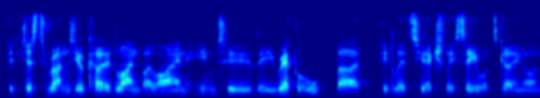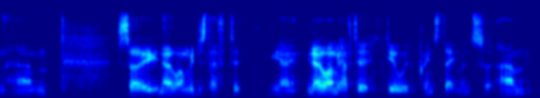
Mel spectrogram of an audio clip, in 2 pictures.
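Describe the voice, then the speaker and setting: Guy giving a casual tech talk, bit of vocal fry, not much pitch movement. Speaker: conference speaker. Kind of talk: informal technical lightning talk. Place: conference room at a podium. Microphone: podium microphone.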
